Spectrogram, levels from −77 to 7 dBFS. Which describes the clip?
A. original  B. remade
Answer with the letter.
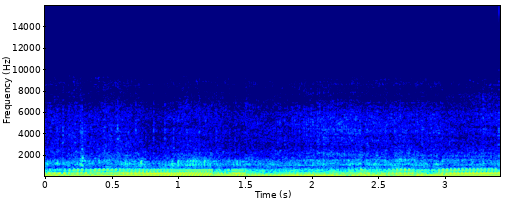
A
